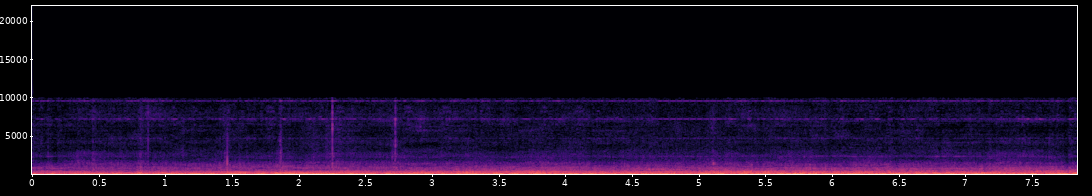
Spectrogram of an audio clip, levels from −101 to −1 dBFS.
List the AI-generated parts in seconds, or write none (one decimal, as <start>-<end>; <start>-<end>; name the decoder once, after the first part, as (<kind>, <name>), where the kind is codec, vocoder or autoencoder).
0.0-4.7 (codec, SNAC); 5.2-7.8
